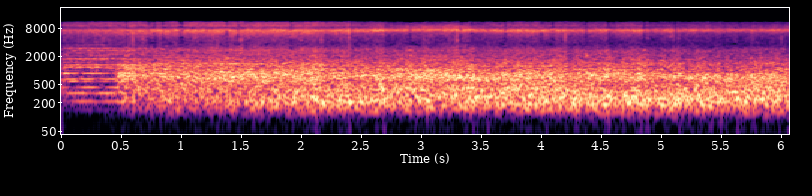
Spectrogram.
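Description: Rocket launch: the steady roar of a missile's rocket engine at liftoff, building over the first second and then holding level.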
